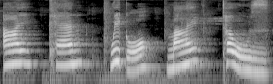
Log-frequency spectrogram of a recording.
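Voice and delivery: "I... can... wiggle... my... toes", very slow with pauses; slow, word by word. Shown as a demonstration. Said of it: "Mình đọc chậm từng từ một nào". (đọc chậm từng từ "I can wiggle my toes")

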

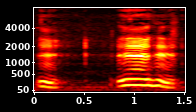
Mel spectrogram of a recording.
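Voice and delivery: humming while chewing; closed-mouth mumbling; mouth full. Real, not acted. Seen 2: Just bit burger; lips closed, cheeks full, chewing while humming.

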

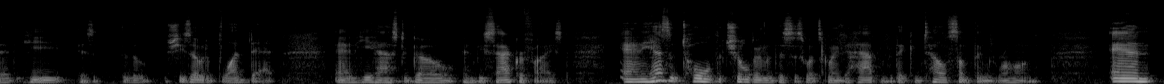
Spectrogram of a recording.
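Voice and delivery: normal talking voice

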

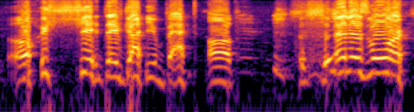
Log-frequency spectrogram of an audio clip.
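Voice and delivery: loud excited taunting; gleeful shout. Real, not acted. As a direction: shout with glee.

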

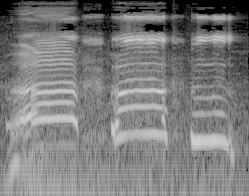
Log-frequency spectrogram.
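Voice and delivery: high, loud "ah" cries; loud yelps. Real, not acted. Player crying out at the game, loud high yelps. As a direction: cry out in short high bursts.

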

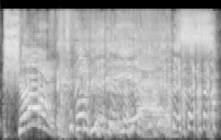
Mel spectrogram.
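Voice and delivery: mock ecstatic yell, very high and drawn out; formality dropped. Imitating the accountant hearing of the podcast, ecstatic yell. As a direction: stretch it into an over-the-top celebration. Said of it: "immediately drops all the formal shit".

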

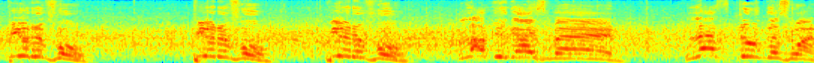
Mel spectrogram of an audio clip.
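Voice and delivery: high, sing-out praise in short bursts; high-pitched hype. Real, not acted. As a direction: call out happily to your fans, pitched high. Hyping up audience before segment.

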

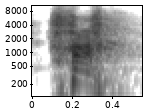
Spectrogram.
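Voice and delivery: sharp, high scornful "Ha!"; mocking scoff. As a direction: spit out a contemptuous laugh. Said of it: "like a put down".

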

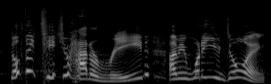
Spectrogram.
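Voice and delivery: high-pitched mock cop questioning; acted cop. Cop to butchering suspect, lightly acted exasperation. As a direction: play an exasperated cop, voice lifted. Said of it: "the cop looks at this, this guy and he goes".

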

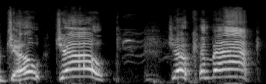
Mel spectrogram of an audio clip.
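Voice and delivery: jokey high yell to call someone back; mock calling out. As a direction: shout after him as he walks away. Calling after Joe Biden jokingly.

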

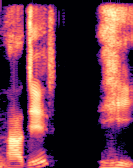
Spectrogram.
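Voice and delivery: ordinary talk, nothing marked

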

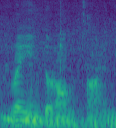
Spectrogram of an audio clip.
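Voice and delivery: ordinary talk, nothing marked

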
